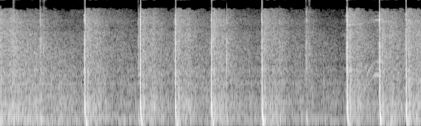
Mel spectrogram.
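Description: Aerial firework shells bursting: about eight sharp bangs at uneven intervals, one every half second to a second.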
